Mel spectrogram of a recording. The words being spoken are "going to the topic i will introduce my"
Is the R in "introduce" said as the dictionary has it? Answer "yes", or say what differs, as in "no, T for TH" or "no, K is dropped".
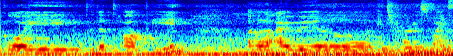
no, R is dropped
